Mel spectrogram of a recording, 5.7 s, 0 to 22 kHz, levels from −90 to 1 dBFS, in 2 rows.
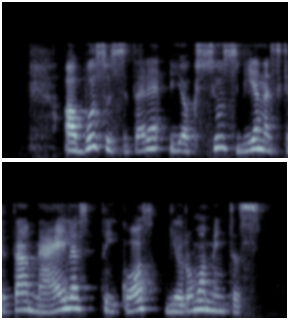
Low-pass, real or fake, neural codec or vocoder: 7.2 kHz; fake; codec, 16 kHz, 6 kbps, DAC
